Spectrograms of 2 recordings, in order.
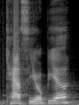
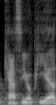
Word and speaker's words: Casiopea: I think this is Cassiopeia or Cassiopeia, depending just like the constellation. It's spelled differently. There's no 2 S's. There's only 1 S. So I think it's Cassiopeia. Space Round is the name of the song.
